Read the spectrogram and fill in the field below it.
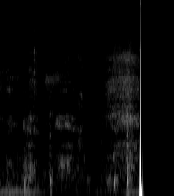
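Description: Soft, breathy whispering noises give way to one sudden, loud cough that cuts off abruptly, followed by silence.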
